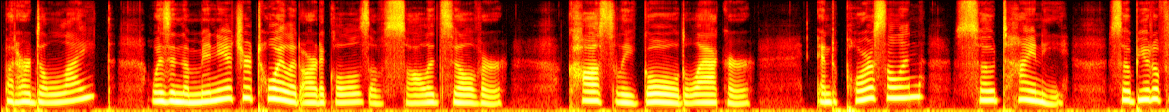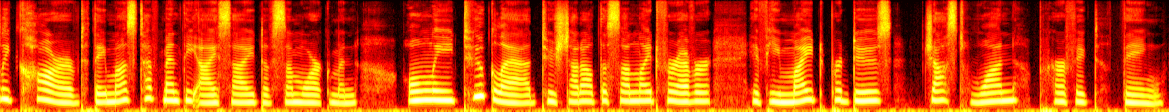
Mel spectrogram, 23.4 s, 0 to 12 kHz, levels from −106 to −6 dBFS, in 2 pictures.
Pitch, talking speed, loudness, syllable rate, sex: 230 Hz, 125 wpm, -17 LUFS, 4.0 syllables/s, female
